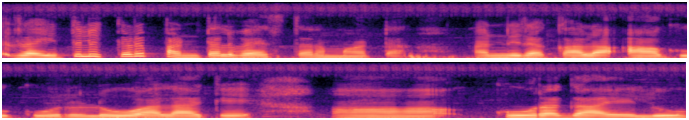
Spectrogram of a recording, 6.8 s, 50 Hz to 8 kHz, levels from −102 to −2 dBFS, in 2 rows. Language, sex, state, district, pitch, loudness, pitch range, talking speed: Telugu, female, Andhra Pradesh, Chittoor, 215 Hz, -16 LUFS, 205-230 Hz, 105 wpm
